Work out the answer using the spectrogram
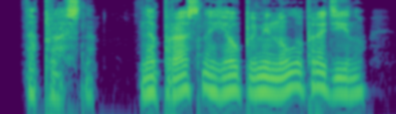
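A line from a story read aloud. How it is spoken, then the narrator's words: Glum, to herself. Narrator (Russian): уныло сказала она про себя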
